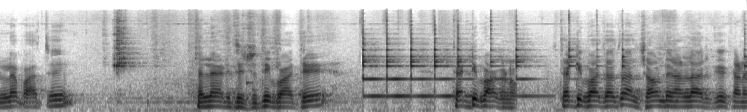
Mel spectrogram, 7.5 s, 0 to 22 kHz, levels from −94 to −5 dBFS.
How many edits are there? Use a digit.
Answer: 1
